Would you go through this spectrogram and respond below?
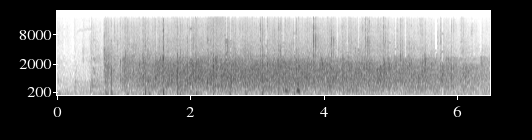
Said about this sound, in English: If we want, can we give another round of applause for our panelists for being here today?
